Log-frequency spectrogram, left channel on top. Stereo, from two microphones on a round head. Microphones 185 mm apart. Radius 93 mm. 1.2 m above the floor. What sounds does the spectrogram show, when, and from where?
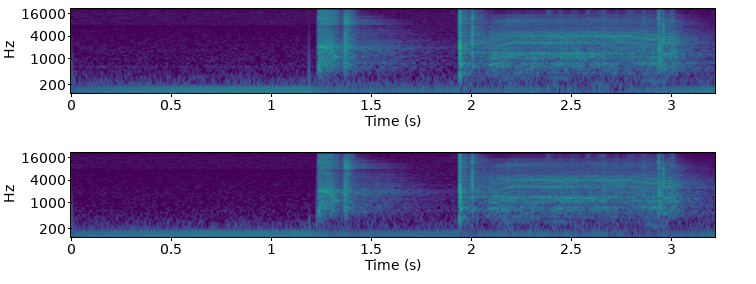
1.2 s a camera shutter: 5° left (ahead or behind), 0.8 m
